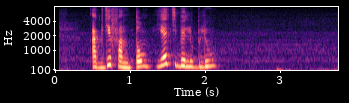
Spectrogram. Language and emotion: Russian, positive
